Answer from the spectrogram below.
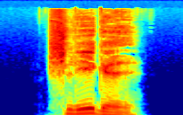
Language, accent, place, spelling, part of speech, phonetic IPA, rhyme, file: German, Germany, Berlin, Schlägel, noun, [ˈʃlɛːɡl̩], -ɛːɡl̩, De-Schlägel.ogg
- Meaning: 1. mallet, maul 2. drumstick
